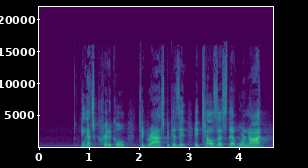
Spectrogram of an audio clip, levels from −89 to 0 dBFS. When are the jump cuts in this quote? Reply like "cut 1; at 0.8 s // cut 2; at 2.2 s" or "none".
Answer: none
